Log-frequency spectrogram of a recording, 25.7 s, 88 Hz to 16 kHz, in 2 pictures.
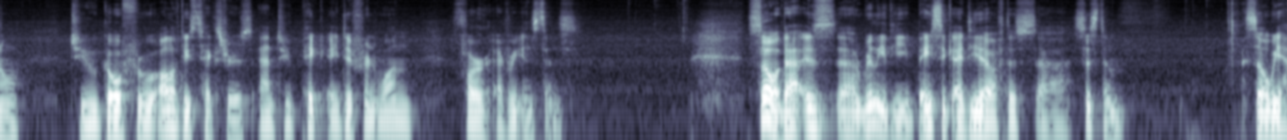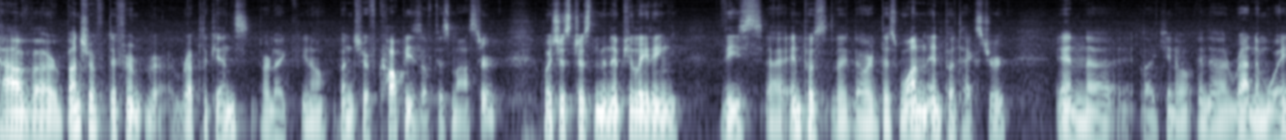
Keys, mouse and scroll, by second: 1.6 middle click, 2.1 click, 5.1 middle click, 6.0 middle click, 6.6 click, 7.9 click, 11.6 click, 11.9 p, 12.1 click, 12.9 click, 13.5 middle click, 14.8 click, 15.6 click, 19.3-20.7 right drag, 20.7 click.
